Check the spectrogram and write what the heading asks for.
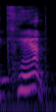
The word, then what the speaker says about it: can't: Yes, I said can. There was no long A sound. They can't buy it there.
